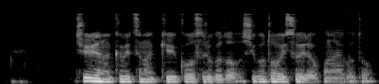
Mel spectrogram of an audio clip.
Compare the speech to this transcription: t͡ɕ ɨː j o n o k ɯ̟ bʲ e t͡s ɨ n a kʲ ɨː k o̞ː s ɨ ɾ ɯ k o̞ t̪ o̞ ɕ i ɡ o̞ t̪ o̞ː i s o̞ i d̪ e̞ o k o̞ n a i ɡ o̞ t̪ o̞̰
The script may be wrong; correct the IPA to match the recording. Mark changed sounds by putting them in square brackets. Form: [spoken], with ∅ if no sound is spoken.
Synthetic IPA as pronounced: t͡ɕ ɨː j o n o k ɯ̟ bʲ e t͡s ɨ n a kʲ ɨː k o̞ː s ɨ ɾ ɯ k o̞ t̪ o̞ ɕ i ɡ o̞ t̪ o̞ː i s o̞ i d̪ e̞ o k o̞ n a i [k] o̞ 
